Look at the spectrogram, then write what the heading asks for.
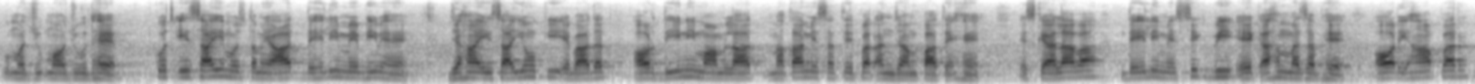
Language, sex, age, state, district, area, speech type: Urdu, male, 18-30, Delhi, East Delhi, urban, spontaneous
